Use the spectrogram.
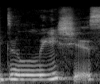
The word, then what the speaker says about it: delicious: in order to be delicious so I cannot pronounce the word delicious we cannot use the long e sound like green beans we use the short I sound like this is again it's more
